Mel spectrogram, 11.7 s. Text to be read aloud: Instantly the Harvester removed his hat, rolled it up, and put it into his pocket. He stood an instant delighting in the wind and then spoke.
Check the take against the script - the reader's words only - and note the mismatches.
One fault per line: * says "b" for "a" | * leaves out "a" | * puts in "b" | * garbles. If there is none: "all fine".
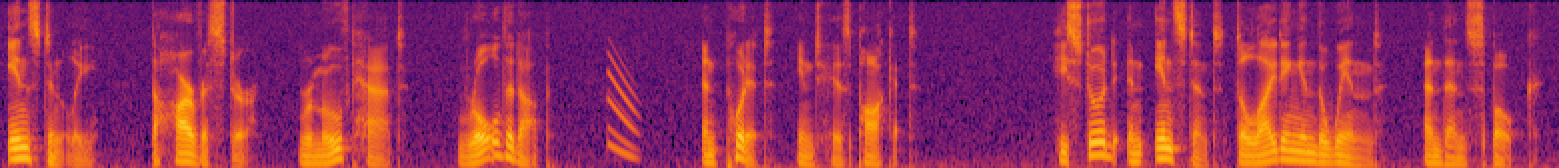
* leaves out "his"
